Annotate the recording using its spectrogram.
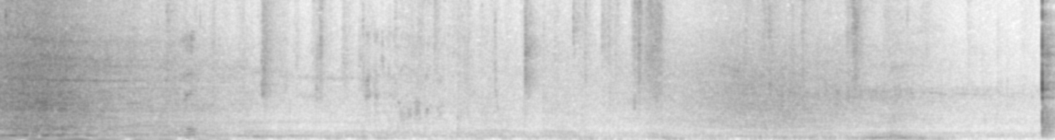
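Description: A motor vehicle engine running with a steady low hum, loudest in the first two seconds and then fading away.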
